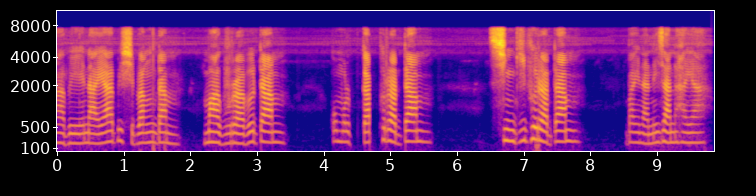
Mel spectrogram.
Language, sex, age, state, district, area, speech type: Bodo, female, 45-60, Assam, Baksa, rural, spontaneous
